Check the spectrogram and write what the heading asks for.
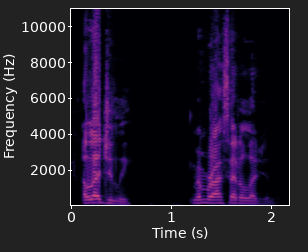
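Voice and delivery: ordinary talk, nothing marked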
